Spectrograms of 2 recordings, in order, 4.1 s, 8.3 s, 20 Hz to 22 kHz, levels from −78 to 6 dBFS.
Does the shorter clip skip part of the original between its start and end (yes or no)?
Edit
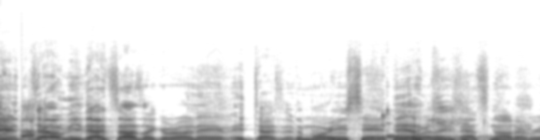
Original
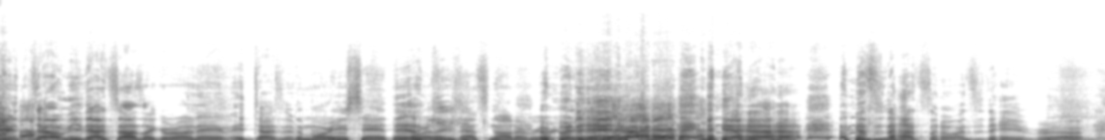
no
